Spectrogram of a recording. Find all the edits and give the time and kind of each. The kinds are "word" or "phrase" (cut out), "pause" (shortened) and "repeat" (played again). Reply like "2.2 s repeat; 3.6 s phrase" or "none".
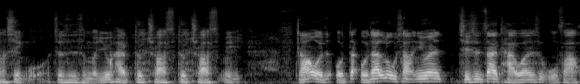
1.8 s repeat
